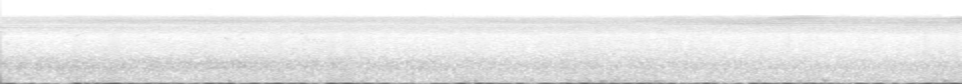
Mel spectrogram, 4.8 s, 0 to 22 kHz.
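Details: Cicadas singing in summer along the streets of suburban Nisshin, Aichi Prefecture, Japan, on a July 2021 afternoon; a continuous shrill buzzing band holds level for the whole stretch, with low, rumbling footstep and wind noise underneath.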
